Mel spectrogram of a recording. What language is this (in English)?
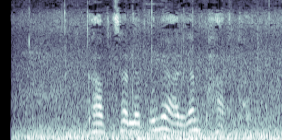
Georgian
